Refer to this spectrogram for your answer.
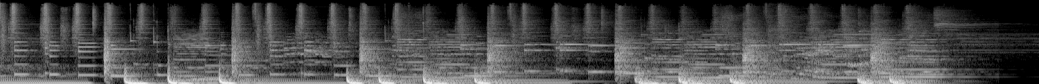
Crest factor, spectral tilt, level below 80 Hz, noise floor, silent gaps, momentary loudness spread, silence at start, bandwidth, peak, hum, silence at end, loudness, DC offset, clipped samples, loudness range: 12 dB; -5.5 dB/octave; -16 dBFS; -48 dBFS; none; 10 LU; 0 s; 19 kHz; 0 dBFS; none; 0.75 s; -16 LUFS; under 0.1%; under 0.1%; 3 LU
